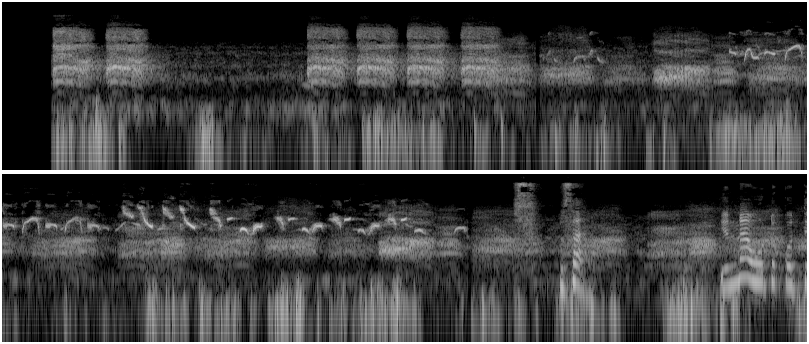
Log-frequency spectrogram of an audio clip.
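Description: Crows caw repeatedly in a rural village scene from a cartoon, their loud harsh calls coming in quick bursts over voices talking throughout.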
